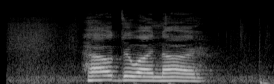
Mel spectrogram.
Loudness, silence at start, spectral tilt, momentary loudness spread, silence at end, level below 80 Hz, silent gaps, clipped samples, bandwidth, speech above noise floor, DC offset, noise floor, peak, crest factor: -20 LUFS; 0.2 s; -7 dB/octave; 23 LU; 0.05 s; -50 dBFS; none; under 0.1%; 12.5 kHz; 24 dB; under 0.1%; -43 dBFS; -6 dBFS; 16 dB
